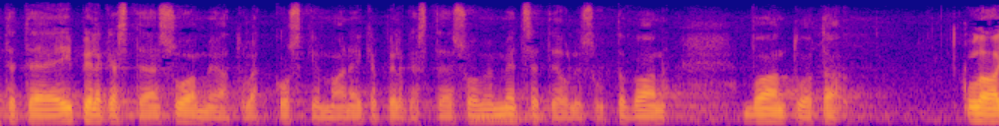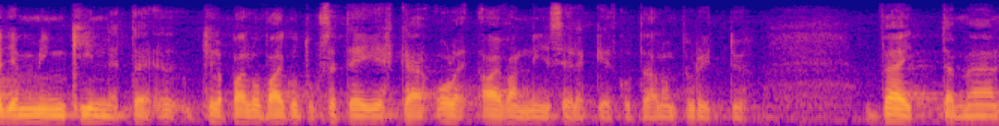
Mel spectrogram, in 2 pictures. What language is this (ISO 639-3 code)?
fin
